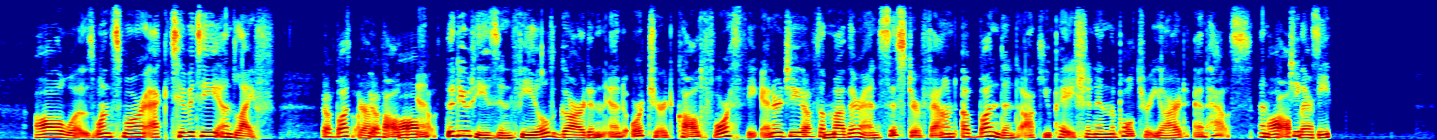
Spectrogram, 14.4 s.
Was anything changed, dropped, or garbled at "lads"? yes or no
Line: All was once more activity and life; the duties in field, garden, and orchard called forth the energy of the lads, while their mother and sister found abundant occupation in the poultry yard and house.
yes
